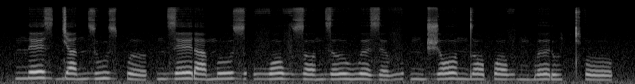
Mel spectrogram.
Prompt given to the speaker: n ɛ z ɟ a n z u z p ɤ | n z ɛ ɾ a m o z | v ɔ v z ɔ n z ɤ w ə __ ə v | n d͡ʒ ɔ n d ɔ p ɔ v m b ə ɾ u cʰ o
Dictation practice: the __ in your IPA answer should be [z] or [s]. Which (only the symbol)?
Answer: z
